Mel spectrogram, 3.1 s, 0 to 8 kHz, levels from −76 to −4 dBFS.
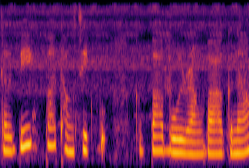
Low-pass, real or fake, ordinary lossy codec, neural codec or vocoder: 7.2 kHz; real; none; none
